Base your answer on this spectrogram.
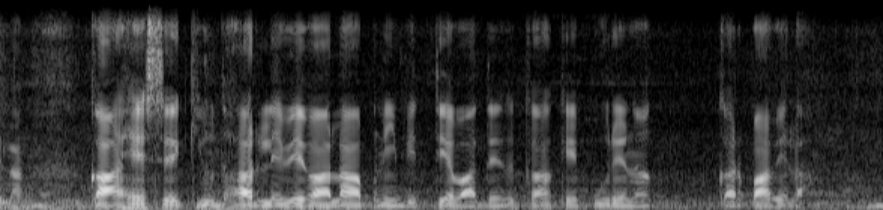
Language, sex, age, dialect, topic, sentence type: Bhojpuri, male, <18, Northern, banking, statement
